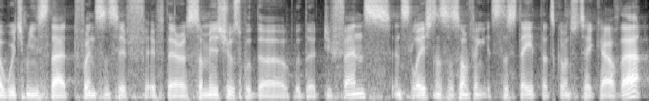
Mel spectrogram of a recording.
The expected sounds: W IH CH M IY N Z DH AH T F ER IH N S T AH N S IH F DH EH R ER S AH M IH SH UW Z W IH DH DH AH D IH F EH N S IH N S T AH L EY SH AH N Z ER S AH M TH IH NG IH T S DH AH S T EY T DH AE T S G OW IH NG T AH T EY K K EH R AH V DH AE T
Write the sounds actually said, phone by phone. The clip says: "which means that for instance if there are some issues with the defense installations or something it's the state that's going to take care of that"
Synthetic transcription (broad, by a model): W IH CH M IY N Z DH AH T F ER IH N S T AH N S IH F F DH ER S AH M IH SH UW Z W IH DH DH AH D IH F EH N S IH N S T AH L EY SH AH N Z ER S AH M TH IH NG IH T S DH AH S T EY T DH AE T S G OW IH NG T AH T EY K K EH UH AH V DH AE T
